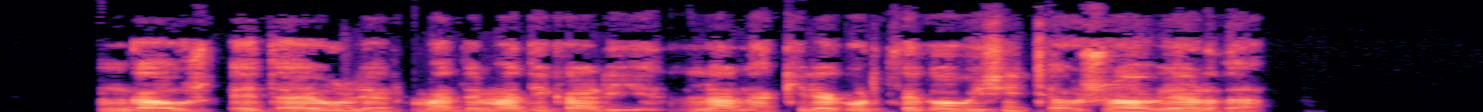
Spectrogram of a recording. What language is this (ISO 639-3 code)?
eus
